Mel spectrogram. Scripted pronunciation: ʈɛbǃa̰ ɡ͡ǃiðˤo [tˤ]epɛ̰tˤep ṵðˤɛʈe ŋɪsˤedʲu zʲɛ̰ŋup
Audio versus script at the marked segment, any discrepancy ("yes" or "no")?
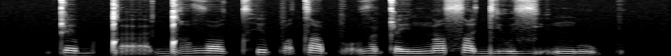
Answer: yes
